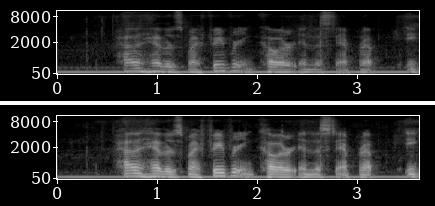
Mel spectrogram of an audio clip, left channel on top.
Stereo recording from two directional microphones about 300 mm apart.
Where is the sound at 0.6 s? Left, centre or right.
Centre.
